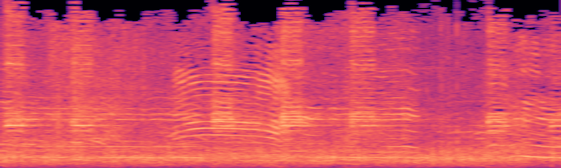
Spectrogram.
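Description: High-pitched voices calling out in long, drawn-out tones, some rising and falling, over a steady din of street and crowd noise.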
